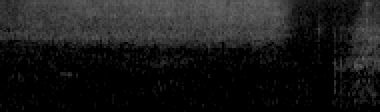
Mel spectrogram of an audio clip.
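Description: AeroPress plunger pressed down on a ceramic mug: a faint, steady hiss as coffee and air are forced through the grounds and paper filter, cutting off just before two seconds in.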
